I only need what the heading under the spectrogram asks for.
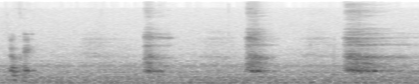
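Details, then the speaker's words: A bronchiectasis patient does huff coughs during airway clearance, after prolonged exhalations and OPEP device use: four short, forceful open-mouth breathy exhalations over room noise; huff cough. "Okay? Okay. So let's try your, huff cough."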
